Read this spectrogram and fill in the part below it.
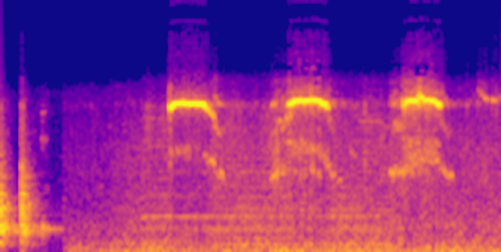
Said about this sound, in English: I wonder what the gulls are saying to us. I think they're probably welcoming us to Seattle tonight, hoping that we find what we're looking for.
